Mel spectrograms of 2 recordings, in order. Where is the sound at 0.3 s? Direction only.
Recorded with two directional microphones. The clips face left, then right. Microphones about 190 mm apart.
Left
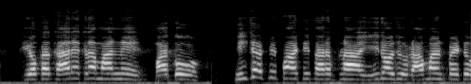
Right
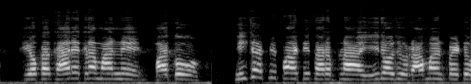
5° right (ahead or behind).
